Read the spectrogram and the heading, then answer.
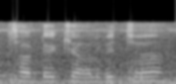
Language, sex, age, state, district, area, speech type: Punjabi, male, 18-30, Punjab, Muktsar, urban, spontaneous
